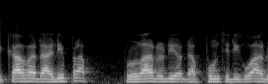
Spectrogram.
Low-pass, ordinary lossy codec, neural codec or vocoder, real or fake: none; none; none; real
